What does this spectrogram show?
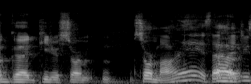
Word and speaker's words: Stormare: just want to call out how good Peter Stormare, is that what you said? Peter Stormare.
